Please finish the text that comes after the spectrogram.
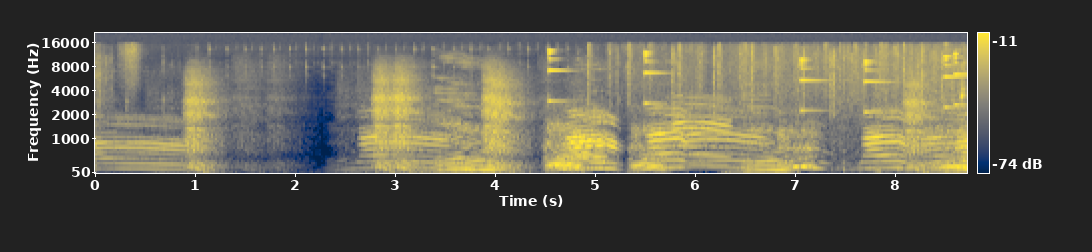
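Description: Cows in a Minecraft cow crusher farm moo repeatedly, several overlapping low, drawn-out calls following one another at moderate volume with no speech.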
